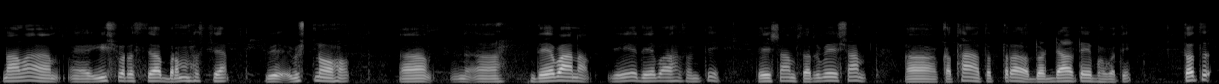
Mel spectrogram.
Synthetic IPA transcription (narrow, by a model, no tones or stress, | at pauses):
naːmɐiːʃʋɐɾɐsjɐbɾɐmɦɐsjɐʋiʂɳoːɦɐ | d̪eːʋaːnaːmeːd̪eːʋaːɦɐsɐnt̪i | d̪eːʃaːmsɐɾʋeːʂaːm | kɐt̪ʰaːt̪ɐt̪ɾɐd̪wɐɖjaːʈeːbʱɐʋɐt̪i | t̪ɐt̪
